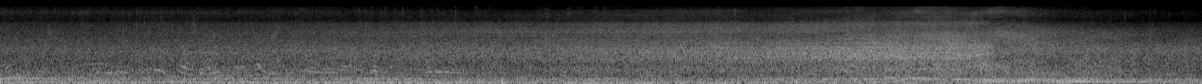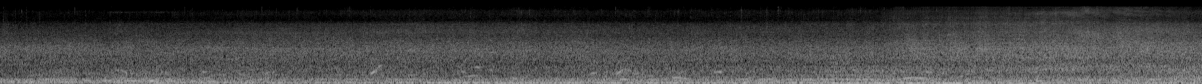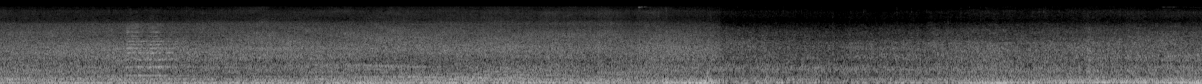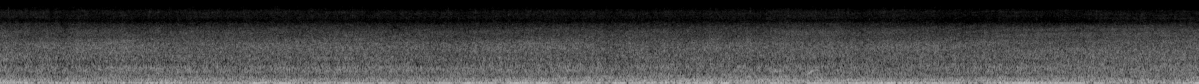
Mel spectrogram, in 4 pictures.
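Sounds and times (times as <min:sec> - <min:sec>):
heavy rain on street: 0:00.0 - 0:48.0
vehicles driving through water: 0:00.0 - 0:48.0
vehicle horn toot: 0:25.3 - 0:25.9.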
